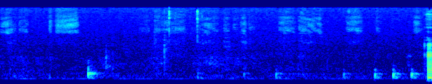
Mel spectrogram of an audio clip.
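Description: Marker pen writing on a whiteboard: faint, short, irregular strokes and squeaks, over a steady low hum.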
